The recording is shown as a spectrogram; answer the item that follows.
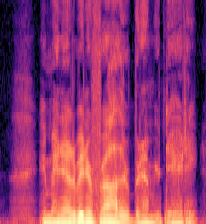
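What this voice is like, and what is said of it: Movie character line impression. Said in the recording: “It's a great impression.”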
